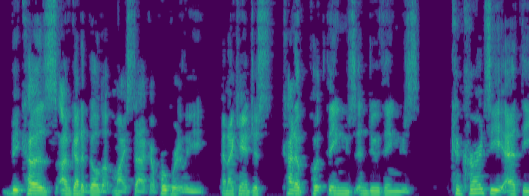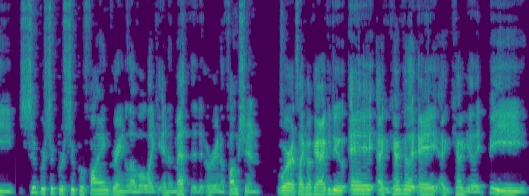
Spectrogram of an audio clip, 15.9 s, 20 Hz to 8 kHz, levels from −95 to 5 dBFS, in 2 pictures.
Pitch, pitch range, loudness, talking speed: 130 Hz, 115-145 Hz, -22 LUFS, 200 wpm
